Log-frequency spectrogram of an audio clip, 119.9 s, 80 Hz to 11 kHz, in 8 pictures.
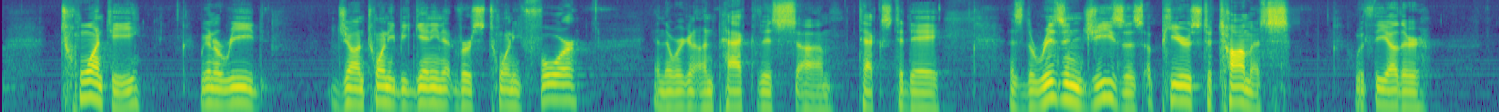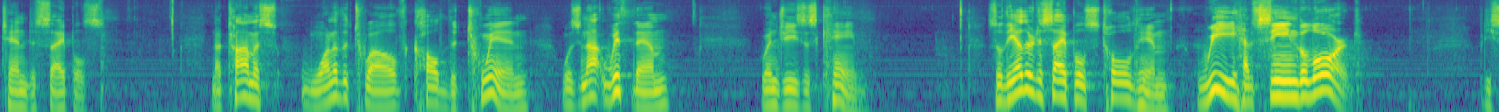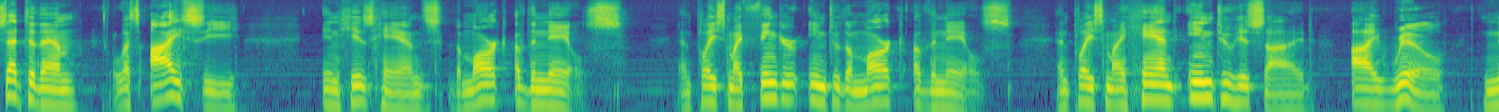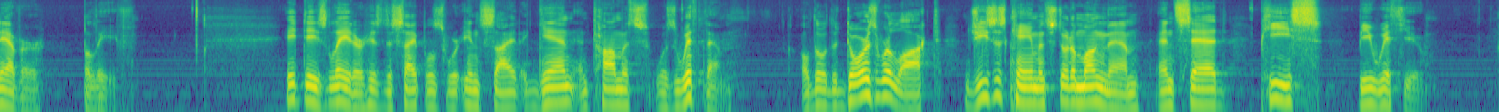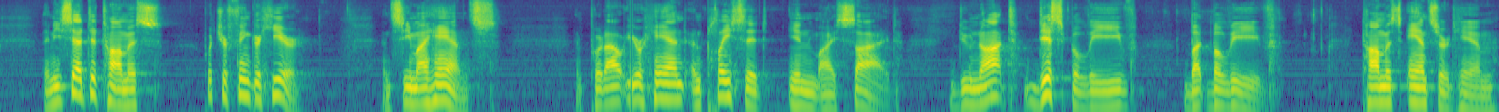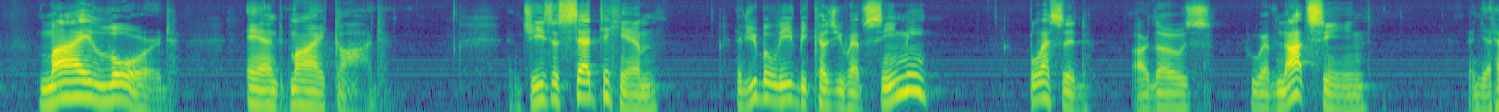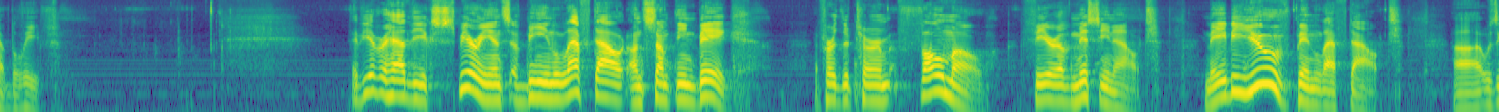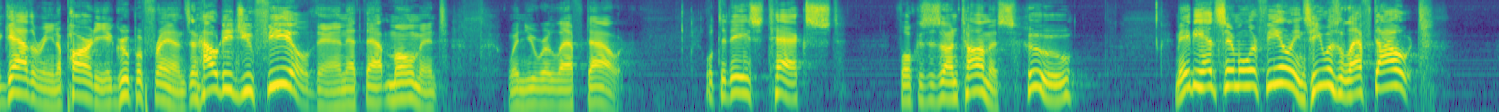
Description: Watch the replay or listen to the sermon.
Sunday-Worship-main-33025.mp3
